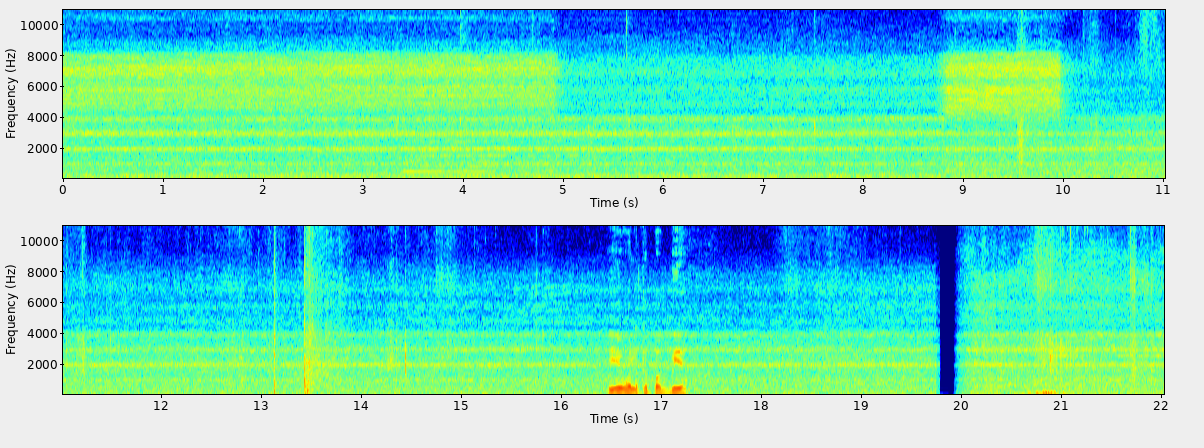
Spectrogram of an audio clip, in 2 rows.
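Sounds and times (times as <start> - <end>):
loud high buzz: 0.0 - 16.5
insects whining: 0.0 - 22.0.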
